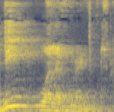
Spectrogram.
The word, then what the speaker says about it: development: Imran Khan, syllable is that part of the word which is pronounced with a single stroke of the tongue, T-O-N-G-E, tongue. So we will say development.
